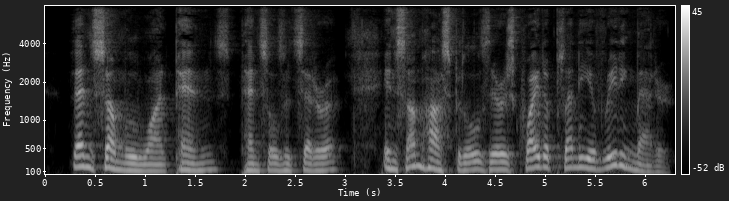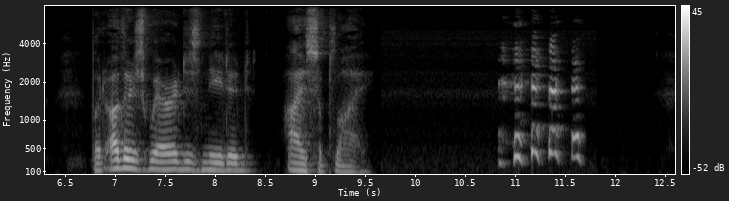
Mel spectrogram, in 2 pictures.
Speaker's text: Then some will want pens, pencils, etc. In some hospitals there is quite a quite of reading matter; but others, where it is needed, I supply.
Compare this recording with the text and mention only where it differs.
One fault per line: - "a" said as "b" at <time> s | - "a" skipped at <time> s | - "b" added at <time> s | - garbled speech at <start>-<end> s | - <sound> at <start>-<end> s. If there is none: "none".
- "quite" said as "plenty" at 5.0 s
- laugh at 10.8-11.7 s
